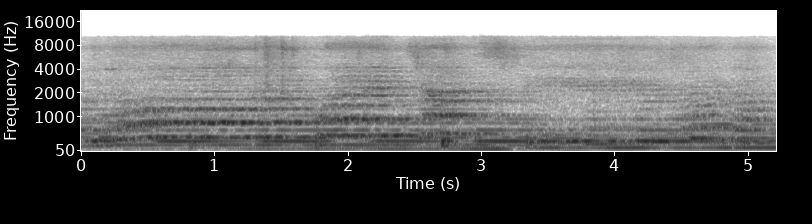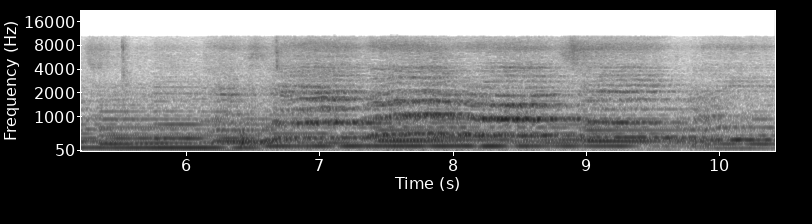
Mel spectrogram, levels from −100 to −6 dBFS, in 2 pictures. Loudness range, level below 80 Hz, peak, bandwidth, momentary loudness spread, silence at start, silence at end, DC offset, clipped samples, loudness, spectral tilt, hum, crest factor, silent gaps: 3 LU; -58 dBFS; -12 dBFS; 10.5 kHz; 6 LU; 0 s; 0 s; under 0.1%; under 0.1%; -28 LUFS; -5.5 dB/octave; none; 16 dB; none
